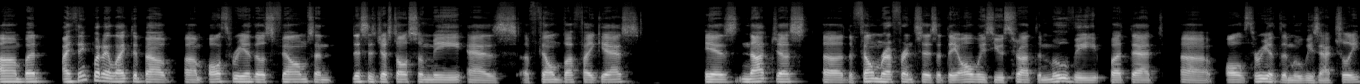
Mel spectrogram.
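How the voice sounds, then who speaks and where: Fairly even intonation from a medium-pitched man at a moderate pace. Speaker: film podcast host. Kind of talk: casual chat. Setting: audio-only online call. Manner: halting, hesitant.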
